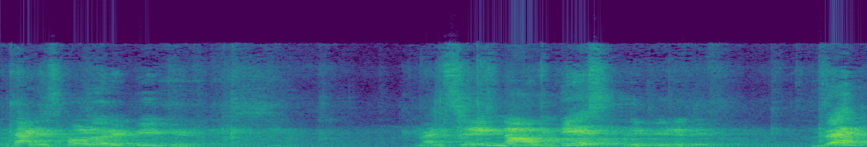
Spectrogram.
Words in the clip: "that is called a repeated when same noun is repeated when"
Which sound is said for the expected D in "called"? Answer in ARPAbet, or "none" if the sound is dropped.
none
